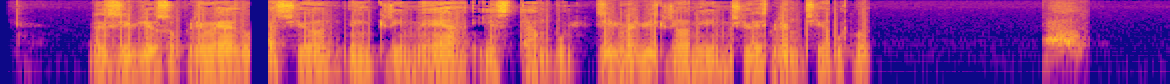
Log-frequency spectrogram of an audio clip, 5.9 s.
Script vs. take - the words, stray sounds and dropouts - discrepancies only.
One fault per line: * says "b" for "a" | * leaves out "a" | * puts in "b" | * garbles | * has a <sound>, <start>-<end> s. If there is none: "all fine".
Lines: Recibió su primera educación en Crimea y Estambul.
* has a dropout, 1.2-1.3 s
* garbles
* has a bark, 5.2-5.5 s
